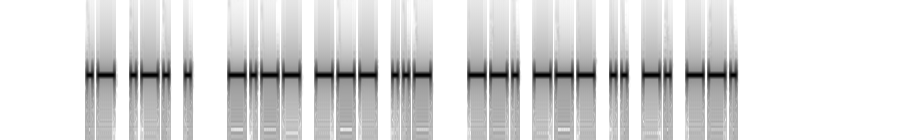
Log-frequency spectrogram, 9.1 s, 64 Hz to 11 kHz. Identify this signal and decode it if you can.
Morse code, heard as a keyed tone, about 22 wpm, 700 Hz. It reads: ARE YOU GOING
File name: practice / 22wpm / Build A Phrase - 5-Word Phrases - 22wpm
